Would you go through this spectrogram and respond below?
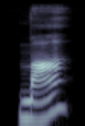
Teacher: The second tone rises up like you're asking a question. Ma. The third tone dips down and then comes back up.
